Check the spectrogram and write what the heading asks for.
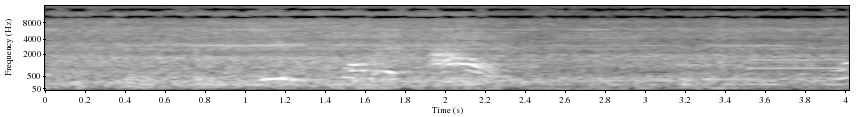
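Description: Several robot vacuum cleaners running together on a mattress: a steady motor hum and whir, with two brief gliding vocal sounds over it.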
